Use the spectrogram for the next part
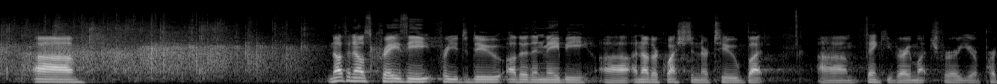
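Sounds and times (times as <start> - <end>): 
audience clapping: 0.0 - 4.2
speech: 0.4 - 1.0, 3.3 - 9.9.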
